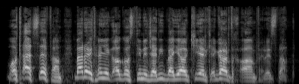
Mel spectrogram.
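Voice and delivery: high-voiced cleric. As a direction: play the cleric high and quick.

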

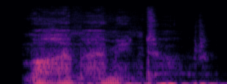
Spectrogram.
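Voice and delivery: unvoiced, breathy whisper. Young man to Papa, a whispered agreement. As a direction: breathe the words out without voice.

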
